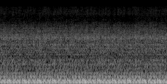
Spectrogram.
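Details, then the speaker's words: VW Touareg 2.5 TDI diesel after rebuild, idling: fast, continuous metallic clatter over the low drone, steady in speed; rattling rear timing gears, a known common fault on this engine. "И так вот шестеренки отчетливо слышно вот здесь. Вот они гремят. Это у них болезнь у всех."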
